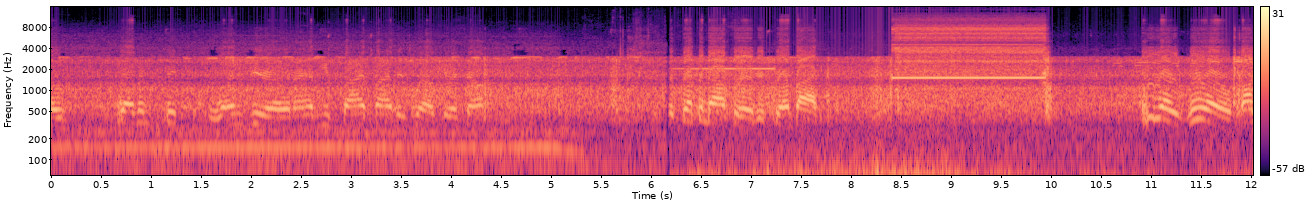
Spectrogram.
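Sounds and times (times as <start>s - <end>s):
voice over radio: 0.0s - 4.4s, 5.8s - 7.8s, 10.9s - 12.0s
radio static hiss: 0.0s - 12.0s
steady radio tone: 0.0s - 12.0s.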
